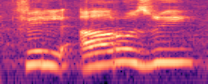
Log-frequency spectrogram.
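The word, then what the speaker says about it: فِي الْأَرْضِ: سے پہلے زبر ہے۔ فی الارض، را پر پڑھنا ہے کیونکہ را ساکن ہے اور را سے پہلے زبر ہے۔ زواد کو پر پڑھنا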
